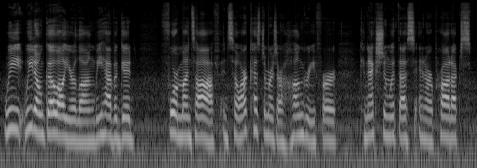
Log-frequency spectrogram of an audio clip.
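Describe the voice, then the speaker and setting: On her one-person podcast about farm marketing, a woman talks in a lively, conversational manner between chews of gum. There's a bit of hoarse scratchiness to her voice, which is medium in pitch and fairly bright.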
